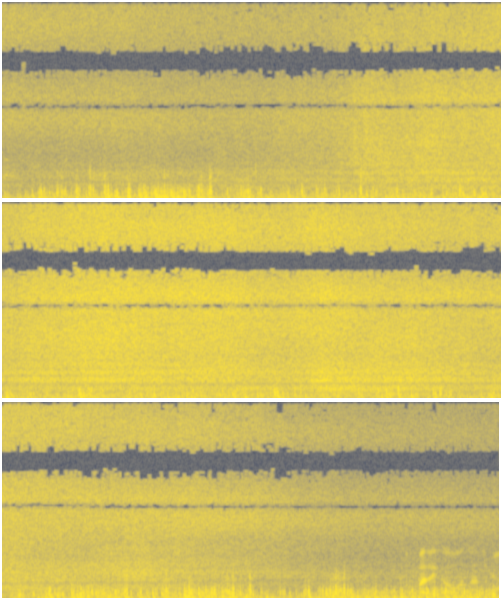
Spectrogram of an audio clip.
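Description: Wind buffeting the phone's microphone over the low rumble of heavy surf. Midway through, a big shorebreak wave crashes and its whitewater hiss swells, then fades.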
